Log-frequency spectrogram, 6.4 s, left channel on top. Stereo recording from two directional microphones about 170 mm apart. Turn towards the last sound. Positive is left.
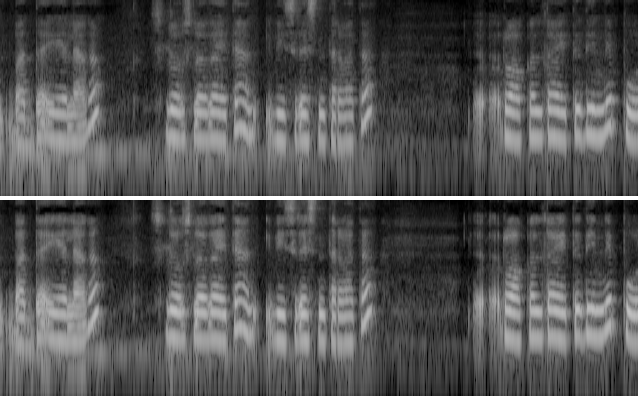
turn(degrees=-30)  # may be behind; listen again after turning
